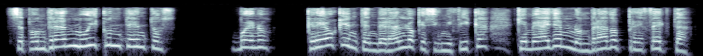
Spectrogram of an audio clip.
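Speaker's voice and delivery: put-on very high, eager girl's voice; Hermione excited. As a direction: ask a favour excitedly in a high girlish voice. Narrator plays Hermione. (chica ilusionada, voz muy aguda)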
